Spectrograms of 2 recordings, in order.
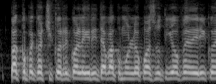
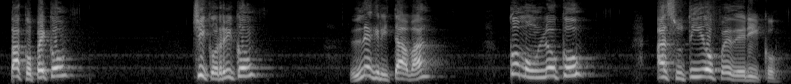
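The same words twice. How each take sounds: First: It is said extremely fast, without pauses. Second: It is said slowly, step by step.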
